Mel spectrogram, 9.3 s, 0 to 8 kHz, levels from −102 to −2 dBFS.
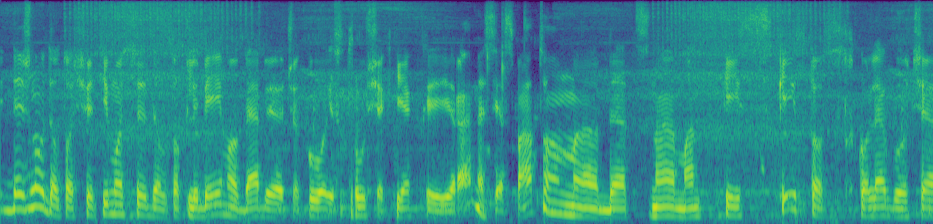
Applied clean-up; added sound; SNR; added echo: none; Hiss; 16 dB; none.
